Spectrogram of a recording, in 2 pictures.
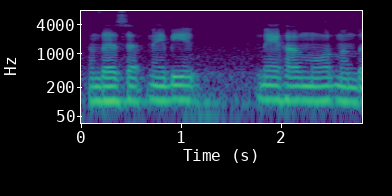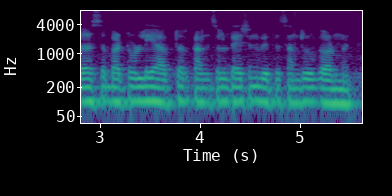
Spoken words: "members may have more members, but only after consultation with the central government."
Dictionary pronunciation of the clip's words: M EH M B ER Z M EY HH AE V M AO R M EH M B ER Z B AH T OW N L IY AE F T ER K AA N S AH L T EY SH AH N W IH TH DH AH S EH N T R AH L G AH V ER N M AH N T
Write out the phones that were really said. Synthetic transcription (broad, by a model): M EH M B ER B M EY HH AE V M AO R M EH M B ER S B AH T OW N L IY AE F T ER K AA N S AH L T EY SH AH N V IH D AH S EH N T R AH L G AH V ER N M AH N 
